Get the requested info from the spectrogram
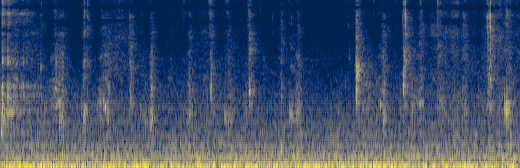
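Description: Close-miked eating sounds: a mouthful of salad and meatloaf sandwich being chewed with many small wet clicks and lip smacks in an irregular stream, with finger licking a few seconds in.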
